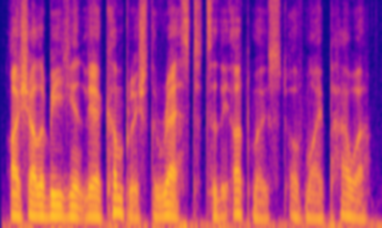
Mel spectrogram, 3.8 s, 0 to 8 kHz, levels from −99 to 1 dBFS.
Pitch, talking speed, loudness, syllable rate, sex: 95 Hz, 190 wpm, -18 LUFS, 5.4 syllables/s, male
